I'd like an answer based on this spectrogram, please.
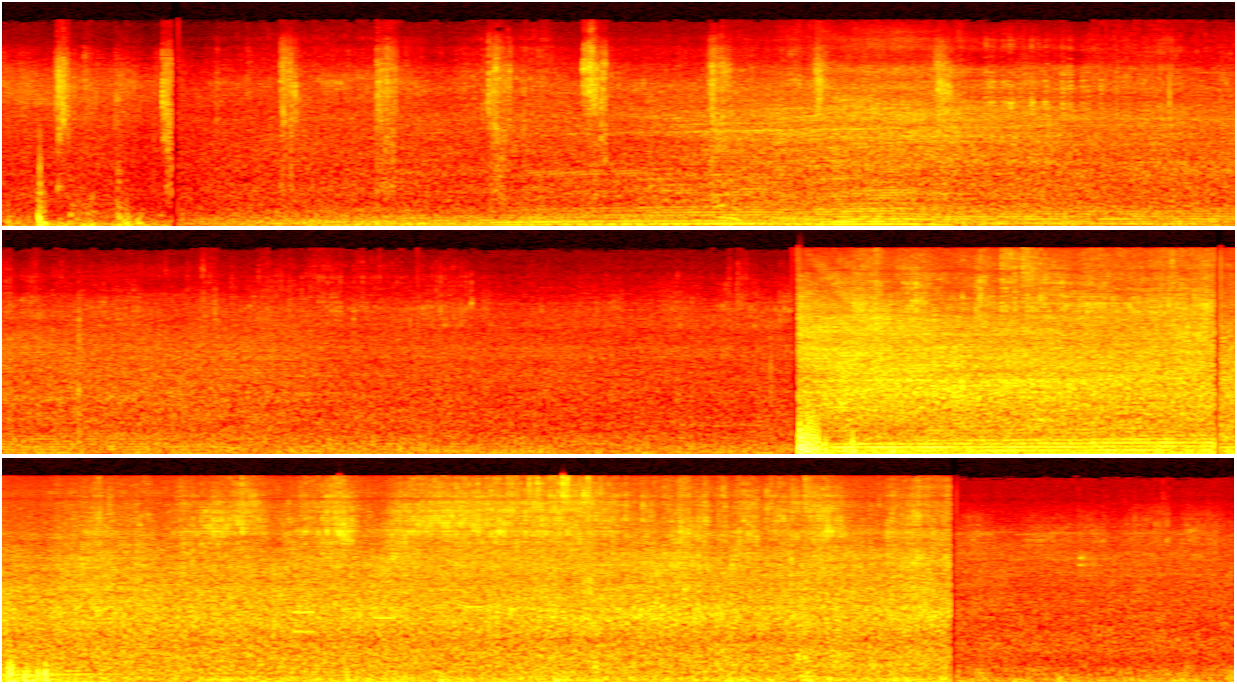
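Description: Motor vehicle engines passing. One swells and fades over several seconds. About halfway through, a louder, closer engine starts abruptly, eases off after a few seconds, runs on, and cuts off suddenly a couple of seconds before the end.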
